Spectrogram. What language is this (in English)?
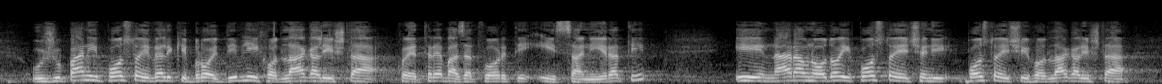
Croatian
